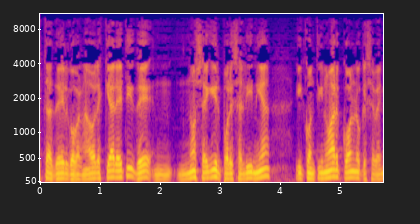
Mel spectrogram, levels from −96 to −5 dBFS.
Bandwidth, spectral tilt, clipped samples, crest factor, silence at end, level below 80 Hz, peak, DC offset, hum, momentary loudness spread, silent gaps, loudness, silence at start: 10 kHz; -6.5 dB/octave; under 0.1%; 14 dB; 0 s; -40 dBFS; -2 dBFS; under 0.1%; none; 9 LU; none; -15 LUFS; 0 s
